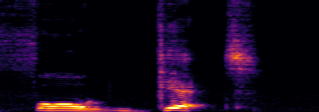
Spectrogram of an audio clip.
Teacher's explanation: If I say the word forget, you can hear that I'm stressing get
